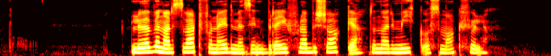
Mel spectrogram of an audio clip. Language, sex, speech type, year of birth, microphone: Norwegian, female, read, 1987, Shure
